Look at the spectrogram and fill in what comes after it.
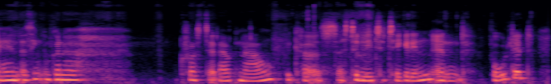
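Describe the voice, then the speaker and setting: A somewhat breathy woman's voice at a moderate pace. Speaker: vlogger. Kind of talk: casual vlog narration. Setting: outdoors in garden. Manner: soft-spoken.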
